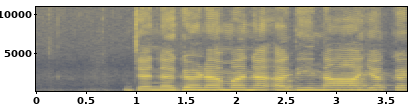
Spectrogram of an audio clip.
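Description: A woman sings steadily into a microphone in a large hall.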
